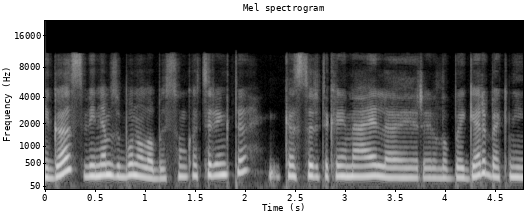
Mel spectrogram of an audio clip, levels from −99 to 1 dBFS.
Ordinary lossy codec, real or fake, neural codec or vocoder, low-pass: AAC, 48 kbps; fake; codec, 24 kHz, 1.2 kbps, DualCodec; 10.8 kHz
